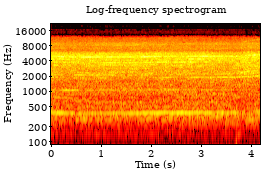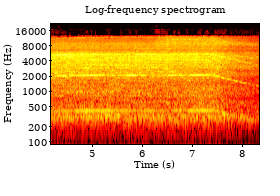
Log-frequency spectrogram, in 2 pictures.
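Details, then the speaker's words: Hoover SteamVac Widepath carpet cleaner, about 20 years old: loud steady suction roar whose pitch shifts then drops away; this noise means the recovery tank is full and needs emptying. "All right, that noise means that the recovery tank is full, so I need to go empty it."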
